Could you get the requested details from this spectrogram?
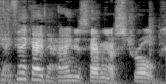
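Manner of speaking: mock sugary, high, sweet-natured voice. Retelling what the next guy in the row said, in a mock sweet voice. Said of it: "in a nice sweet voice go".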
